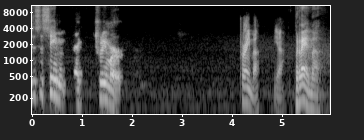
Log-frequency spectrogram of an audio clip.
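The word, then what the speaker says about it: Prema: has a real the same trer primma yeah prma p r e m a say it like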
